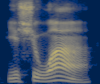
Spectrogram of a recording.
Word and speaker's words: Yeshua: the the southern part, they did not pronounce the iron the proper way. They pronounced it just as an uh an A sound. Are you there? But, in the Galilee section, they pronounced it correctly and they used the upward nasal ah Yeshua.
